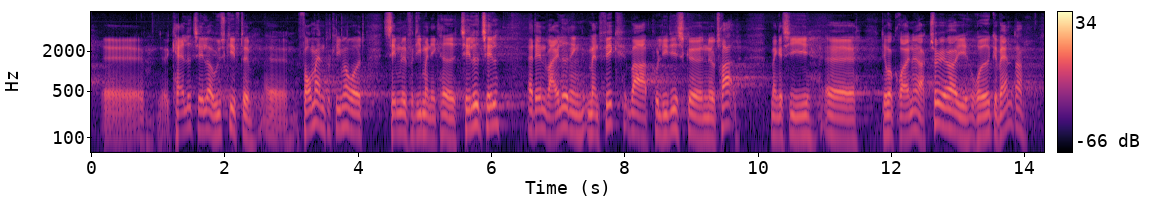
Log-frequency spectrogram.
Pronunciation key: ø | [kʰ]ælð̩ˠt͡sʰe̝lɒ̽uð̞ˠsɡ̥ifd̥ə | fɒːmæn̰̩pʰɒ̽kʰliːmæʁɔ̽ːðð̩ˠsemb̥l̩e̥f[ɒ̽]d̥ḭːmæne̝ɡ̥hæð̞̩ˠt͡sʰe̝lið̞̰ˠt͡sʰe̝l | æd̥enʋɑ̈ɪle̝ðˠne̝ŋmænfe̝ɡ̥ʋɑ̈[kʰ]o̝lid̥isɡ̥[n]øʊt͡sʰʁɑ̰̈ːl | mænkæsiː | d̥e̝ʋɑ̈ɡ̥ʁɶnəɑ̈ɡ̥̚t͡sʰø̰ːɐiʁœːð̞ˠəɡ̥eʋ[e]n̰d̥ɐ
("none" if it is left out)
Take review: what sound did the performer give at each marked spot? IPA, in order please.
kʰ, ɒ̽, pʰ, n, æ

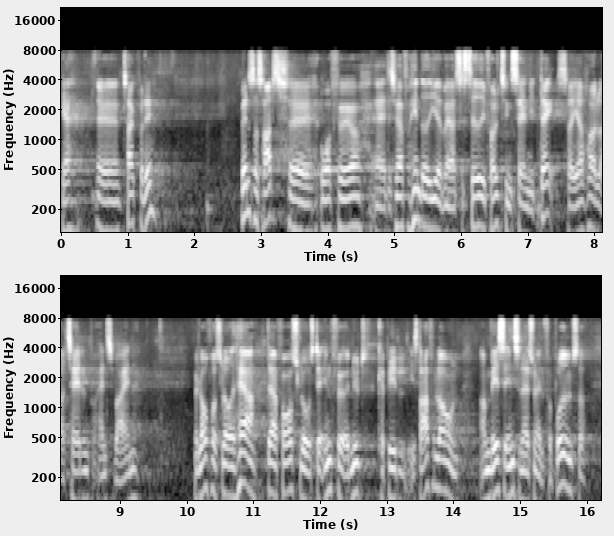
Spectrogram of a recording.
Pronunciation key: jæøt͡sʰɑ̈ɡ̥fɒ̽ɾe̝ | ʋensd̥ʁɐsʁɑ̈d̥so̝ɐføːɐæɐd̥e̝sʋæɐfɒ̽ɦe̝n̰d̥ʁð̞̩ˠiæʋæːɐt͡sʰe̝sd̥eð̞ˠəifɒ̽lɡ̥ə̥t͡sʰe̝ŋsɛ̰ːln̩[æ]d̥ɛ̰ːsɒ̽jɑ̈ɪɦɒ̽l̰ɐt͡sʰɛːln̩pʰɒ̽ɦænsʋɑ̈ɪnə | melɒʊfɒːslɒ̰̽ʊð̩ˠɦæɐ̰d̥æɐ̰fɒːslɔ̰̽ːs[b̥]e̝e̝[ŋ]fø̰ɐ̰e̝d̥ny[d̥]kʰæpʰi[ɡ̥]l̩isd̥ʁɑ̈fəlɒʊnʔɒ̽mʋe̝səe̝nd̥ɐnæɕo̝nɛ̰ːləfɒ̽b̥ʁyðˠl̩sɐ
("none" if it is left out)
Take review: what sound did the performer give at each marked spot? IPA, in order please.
i, d̥, n, d̥, d̥

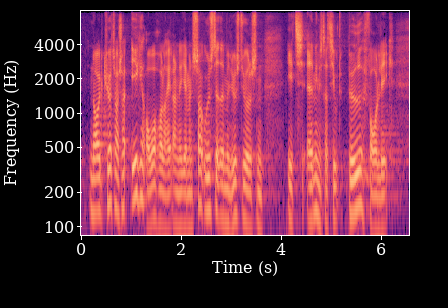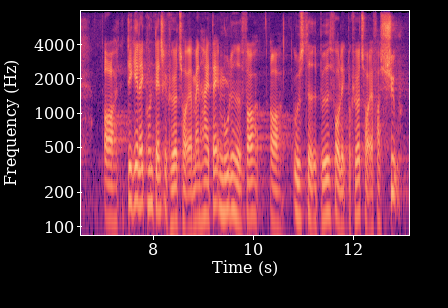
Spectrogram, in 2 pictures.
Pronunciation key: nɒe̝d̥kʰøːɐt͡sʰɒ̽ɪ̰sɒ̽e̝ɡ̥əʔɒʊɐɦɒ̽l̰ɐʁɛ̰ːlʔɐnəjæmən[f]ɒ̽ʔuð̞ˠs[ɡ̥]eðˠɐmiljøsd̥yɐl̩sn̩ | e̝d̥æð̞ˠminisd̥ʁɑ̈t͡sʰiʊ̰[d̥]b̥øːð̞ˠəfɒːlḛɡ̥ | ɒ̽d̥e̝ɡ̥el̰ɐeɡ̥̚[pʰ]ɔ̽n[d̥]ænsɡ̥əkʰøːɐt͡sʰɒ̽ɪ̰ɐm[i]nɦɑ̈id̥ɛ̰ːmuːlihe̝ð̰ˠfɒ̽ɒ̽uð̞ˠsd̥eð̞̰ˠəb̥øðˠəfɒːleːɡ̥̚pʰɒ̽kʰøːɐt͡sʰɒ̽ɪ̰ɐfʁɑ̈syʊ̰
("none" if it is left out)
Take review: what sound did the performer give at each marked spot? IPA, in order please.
s, d̥, d̥, kʰ, d̥, æ

